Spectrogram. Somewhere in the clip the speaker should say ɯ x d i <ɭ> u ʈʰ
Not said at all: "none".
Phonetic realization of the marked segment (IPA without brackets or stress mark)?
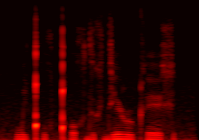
ɭ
